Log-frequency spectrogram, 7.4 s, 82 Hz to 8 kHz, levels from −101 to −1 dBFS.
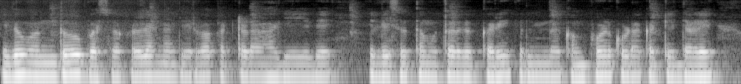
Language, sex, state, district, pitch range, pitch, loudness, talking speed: Kannada, male, Karnataka, Bidar, 120-125 Hz, 125 Hz, -19 LUFS, 130 wpm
